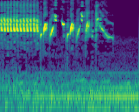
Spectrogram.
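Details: Singing European goldfinch in fine weather opens with a rapid buzzy trill of evenly repeated high notes, then breaks into tumbling, slurred twittering phrases that fade out.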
